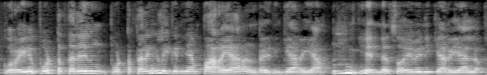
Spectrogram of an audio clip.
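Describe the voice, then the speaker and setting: A woman's voice: medium pitch, steady tone, fairly quick, darkish tone. Chatty woman recapping a TV serial. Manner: chatty, self-deprecating, addresses viewers. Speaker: serial reviewer. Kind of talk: casual retelling of a TV serial episode.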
